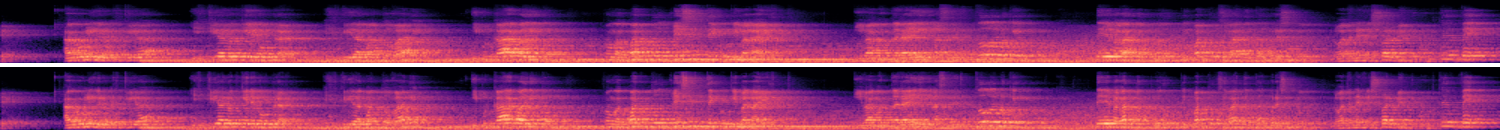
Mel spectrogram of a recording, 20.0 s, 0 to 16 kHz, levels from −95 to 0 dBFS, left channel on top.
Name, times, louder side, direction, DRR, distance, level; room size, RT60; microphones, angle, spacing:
voice 1, 0.8-2.0 2.5-3.9 4.3-5.6 6.3-7.4 8.1-10.3 11.4-13.7 14.5-17.5 17.7-19.6, right 1 dB, 35° right, -3 dB, 1.3 m, -20 dB
sound 1, 1.9-17.4, left 1 dB, 20° left, 0.6 m, -25 dB
9.3 x 3.4 x 6.1 m, 2.1 s
head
